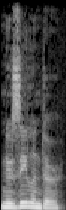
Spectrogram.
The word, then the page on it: new zealander: American English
